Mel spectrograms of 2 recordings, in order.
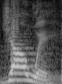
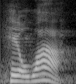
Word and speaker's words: Yahweh: Entonces en hebreo se pronuncia Yahweh. In Hebrew nosotros lo pronunciamos como Jehová.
